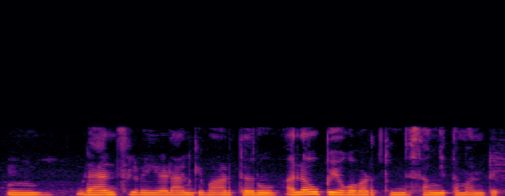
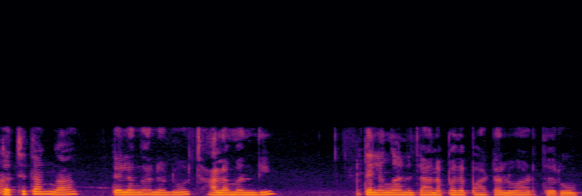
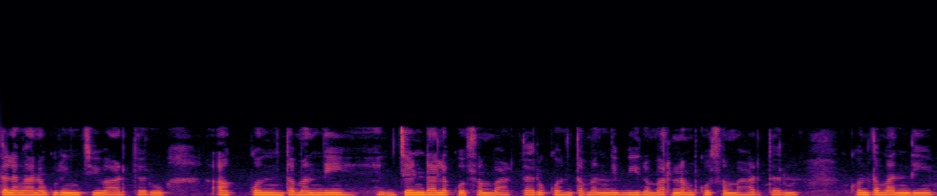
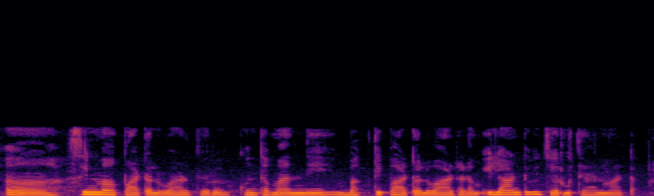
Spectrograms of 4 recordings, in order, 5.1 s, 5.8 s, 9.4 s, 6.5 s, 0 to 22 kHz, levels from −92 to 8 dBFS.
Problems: none marked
